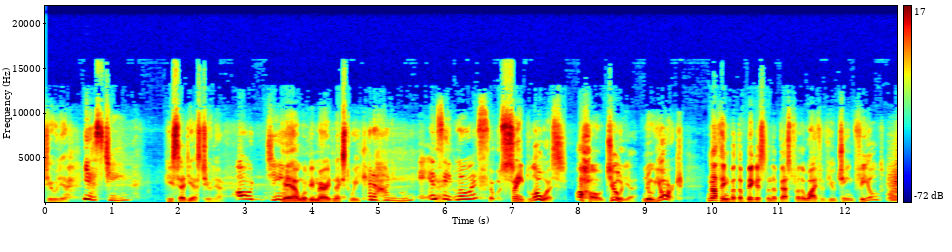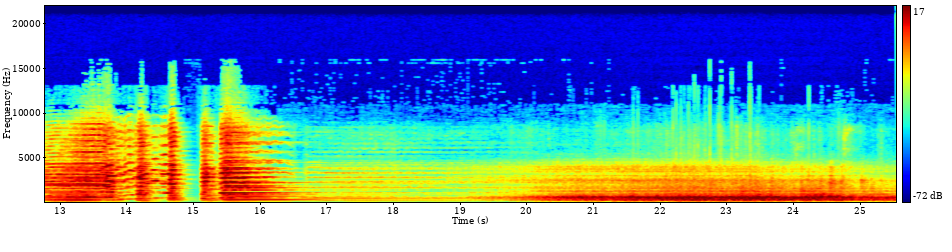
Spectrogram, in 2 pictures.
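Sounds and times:
speech: 0.0s - 13.1s
new elevated railway train passing in New York: 12.6s - 25.5s.

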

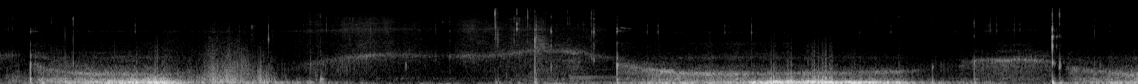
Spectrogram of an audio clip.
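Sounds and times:
gurgling mouth sounds: 0.0s - 3.3s, 6.2s - 11.3s
small clicks and pops: 0.0s - 3.4s, 4.0s - 11.3s.

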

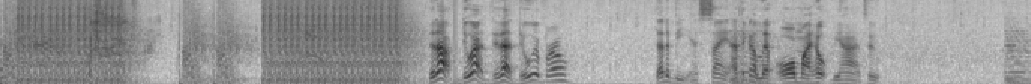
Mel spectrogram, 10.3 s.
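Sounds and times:
video game submachine gun automatic fire: 0.0s - 4.6s
speech: 4.3s - 5.8s, 6.6s - 9.0s.

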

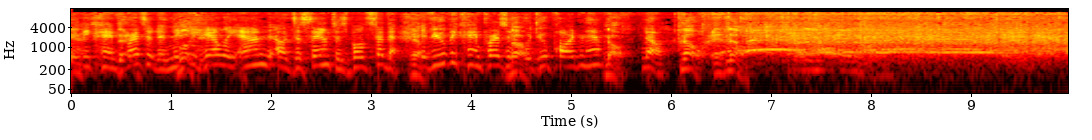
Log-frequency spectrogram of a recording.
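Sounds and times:
speech: 0.0s - 8.1s
audience applause: 6.4s - 9.9s.

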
